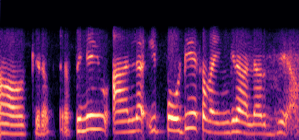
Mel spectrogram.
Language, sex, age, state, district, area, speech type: Malayalam, female, 18-30, Kerala, Kozhikode, rural, conversation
